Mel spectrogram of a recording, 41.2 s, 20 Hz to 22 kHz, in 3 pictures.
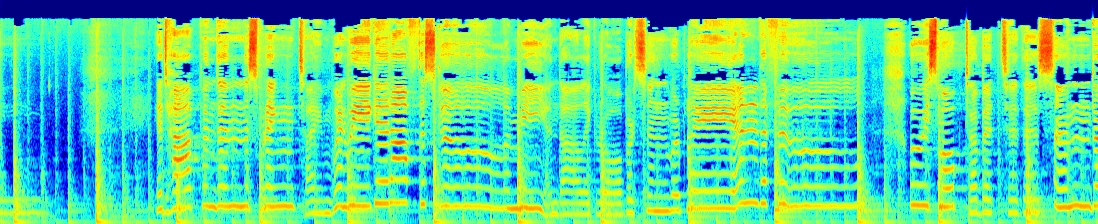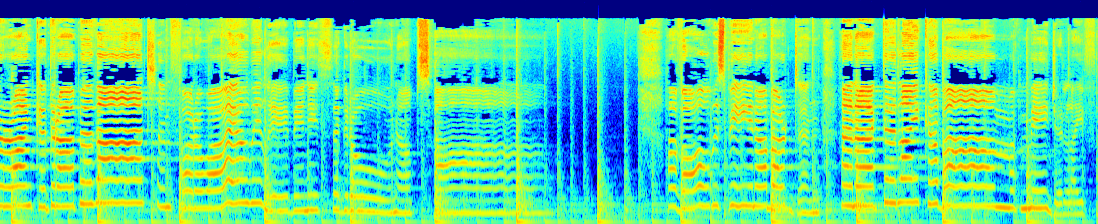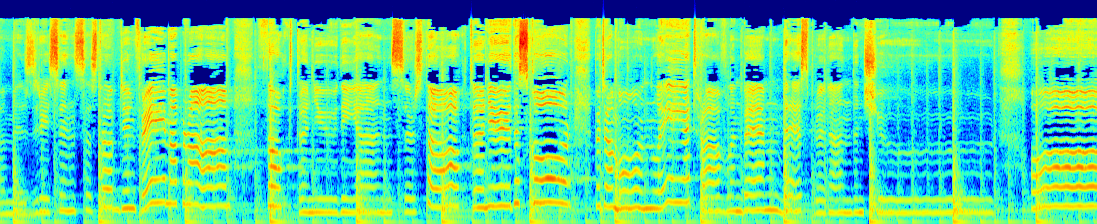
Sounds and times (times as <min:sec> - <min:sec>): Female singing: 0:00.0 - 0:00.6, 0:02.0 - 0:10.8, 0:11.4 - 0:20.6, 0:22.1 - 0:41.1
Music: 0:00.0 - 0:41.1.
